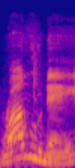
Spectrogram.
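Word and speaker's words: ラムネ: imported in Japan they called it ramune as like the Japanese Katakana pronunciation of lemonade lemonade and now it's just all called ramune if it's in the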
